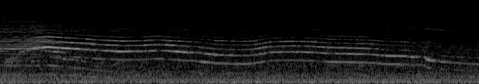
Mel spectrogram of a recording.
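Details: House cat's weird sound: one sustained, wavering yowl almost five seconds long, pitch dipping and rising in gentle waves with many bright harmonics, over a faint steady hum.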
